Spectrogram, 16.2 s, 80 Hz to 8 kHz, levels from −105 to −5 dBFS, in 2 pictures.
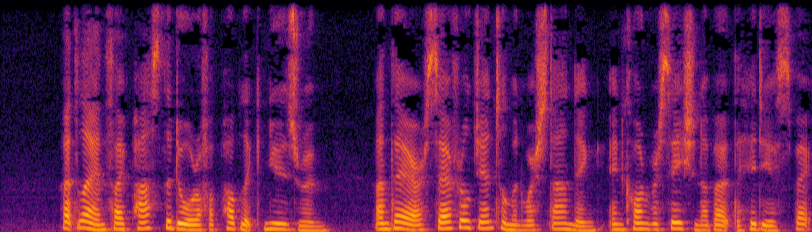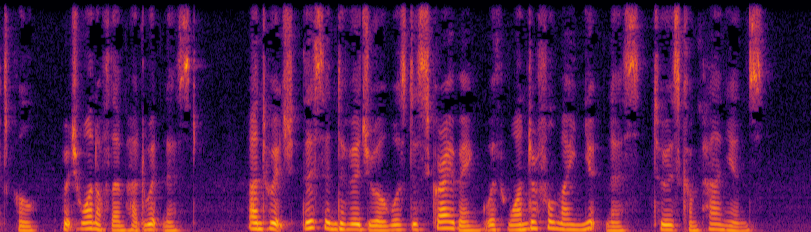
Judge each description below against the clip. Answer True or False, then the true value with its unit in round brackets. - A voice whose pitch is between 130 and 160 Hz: False (175 Hz)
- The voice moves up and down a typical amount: True (4.0 semitones)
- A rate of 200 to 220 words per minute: False (150 wpm)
